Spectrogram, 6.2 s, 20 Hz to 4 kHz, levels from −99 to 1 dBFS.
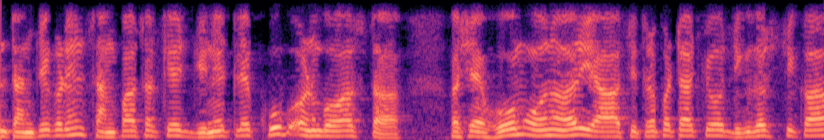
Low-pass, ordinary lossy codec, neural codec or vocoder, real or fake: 3.6 kHz; Opus, 32 kbps; none; real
